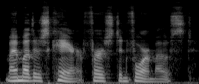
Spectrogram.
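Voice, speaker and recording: Audiobook role: posh, icy young man read by a woman, low voice, dry clipped delivery, easily irritated. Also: normal speed, close to an everyday voice. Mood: cold, challenging. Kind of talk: audiobook character dialogue.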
